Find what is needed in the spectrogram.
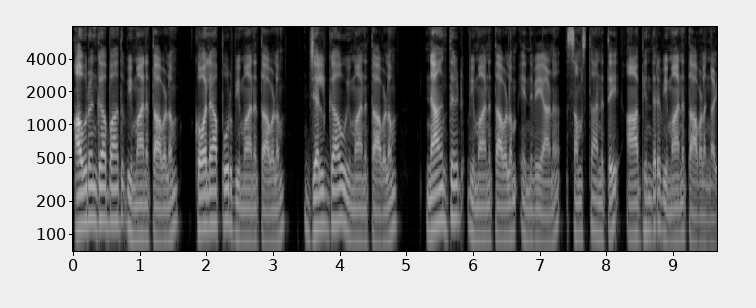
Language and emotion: Malayalam, neutral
